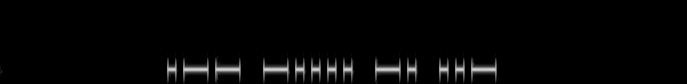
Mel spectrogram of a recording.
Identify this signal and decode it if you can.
Morse code, heard as a keyed tone, about 15 wpm, 700 Hz. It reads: W6NU
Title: USA Call Signs - 4 Characters - Repeated 3x - 15wpm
